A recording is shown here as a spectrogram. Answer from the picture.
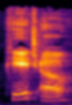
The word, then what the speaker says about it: pho: So it's spelled P H O, which is pronounced pho, and then Keene, since it's in Keene, New Hampshire.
